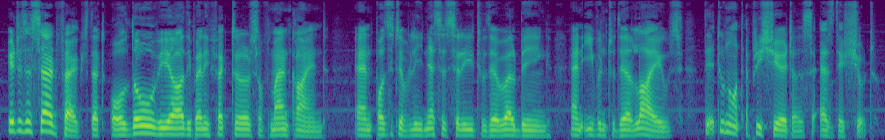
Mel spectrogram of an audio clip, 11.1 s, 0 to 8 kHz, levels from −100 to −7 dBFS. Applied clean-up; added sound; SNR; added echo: none; none; none; none.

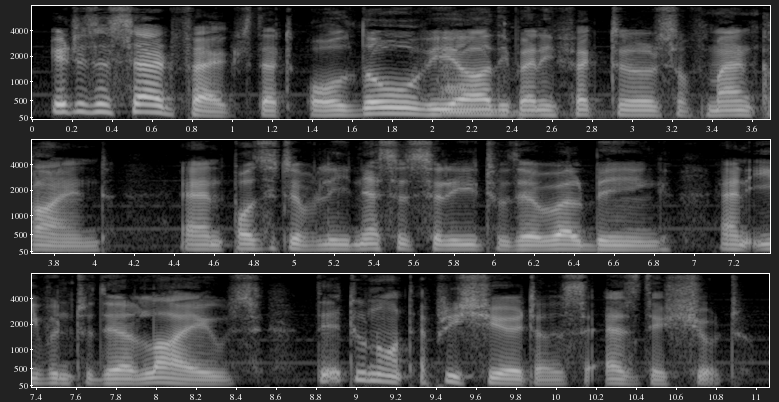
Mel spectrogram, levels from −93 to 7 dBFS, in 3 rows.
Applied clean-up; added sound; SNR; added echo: none; Bowed string instrument; 15 dB; none.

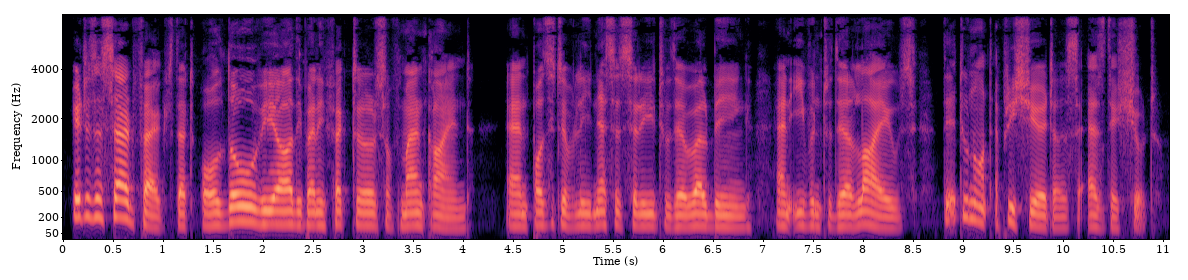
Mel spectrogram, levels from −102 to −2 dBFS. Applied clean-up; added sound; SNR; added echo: neural mask model Resemble Enhance denoiser.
